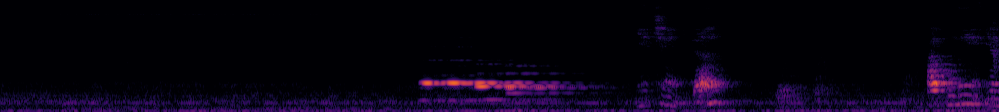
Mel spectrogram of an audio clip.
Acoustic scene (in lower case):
elevator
